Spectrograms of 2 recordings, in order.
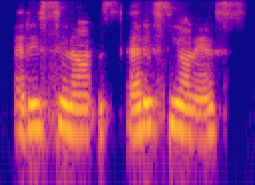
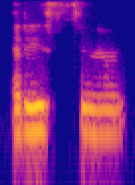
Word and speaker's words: Ediciones: I was doing Ediciones, like editions, Ediciones.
